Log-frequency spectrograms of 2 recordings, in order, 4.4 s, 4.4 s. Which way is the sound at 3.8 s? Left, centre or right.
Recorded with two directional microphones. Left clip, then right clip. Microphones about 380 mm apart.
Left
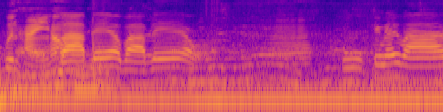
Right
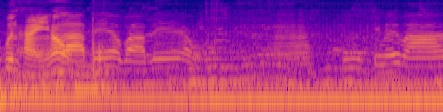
Left.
